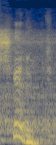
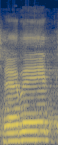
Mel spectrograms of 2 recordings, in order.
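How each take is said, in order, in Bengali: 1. এটি shirk বলা হয়, sh ধ্বনি সহ। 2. এটি দুই অংশে বলা হয়, se-rek। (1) "শব্দটা হচ্ছে শিরক" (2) "অনেকে কয় সেরেক"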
